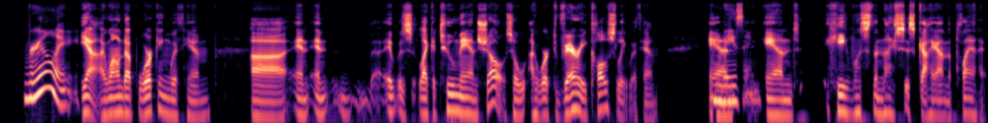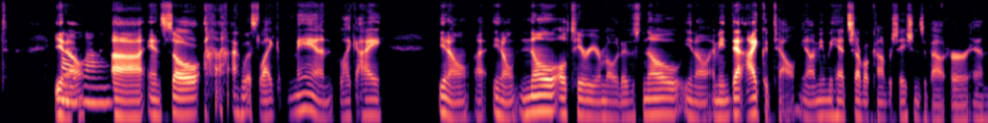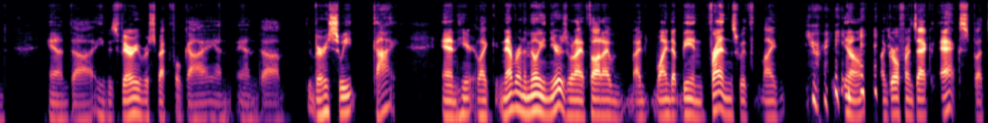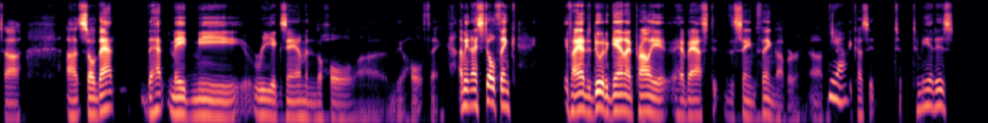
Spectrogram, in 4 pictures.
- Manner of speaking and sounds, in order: chuckle; tapping; laughing while speaking: "You're right"; laugh
- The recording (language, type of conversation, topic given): English, unstructured, Is it okay to date someone who still talks to their ex?
- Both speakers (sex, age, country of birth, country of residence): female, 60-64, United States, United States; male, 55-59, United States, United States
